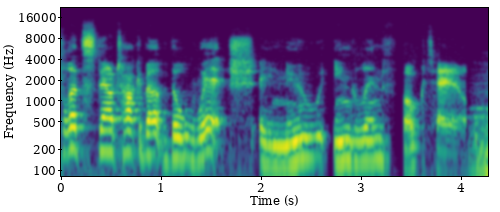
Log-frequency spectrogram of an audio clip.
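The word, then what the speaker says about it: The VVitch: the movie itself is titled the vivit with two v's instead of a w so the pronounce it as witch I know but this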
